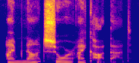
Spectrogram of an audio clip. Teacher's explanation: Notice that the stress is on the word sure and the word caught.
